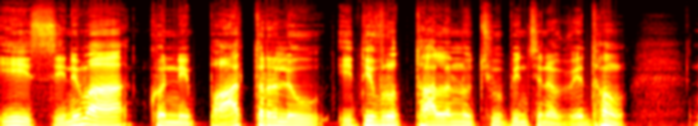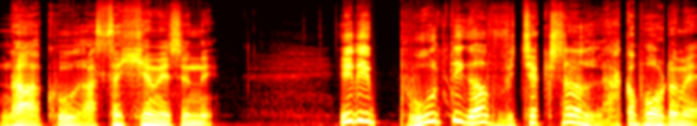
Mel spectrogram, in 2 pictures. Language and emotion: Telugu, disgusted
